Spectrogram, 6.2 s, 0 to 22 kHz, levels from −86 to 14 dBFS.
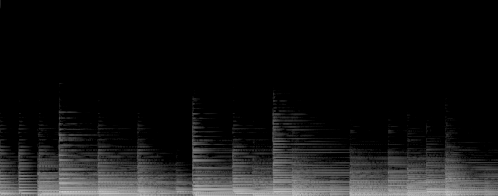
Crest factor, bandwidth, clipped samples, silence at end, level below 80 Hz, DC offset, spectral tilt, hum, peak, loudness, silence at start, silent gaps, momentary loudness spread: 16 dB; 7.4 kHz; under 0.1%; 0 s; -38 dBFS; under 0.1%; -8.5 dB/octave; none; 0 dBFS; -18 LUFS; 0 s; none; 10 LU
